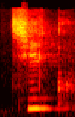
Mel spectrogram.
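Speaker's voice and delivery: Tiku said short and high; Malagasy word. Shown as a demonstration. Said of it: "la musique".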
